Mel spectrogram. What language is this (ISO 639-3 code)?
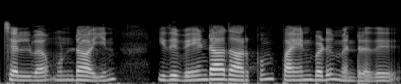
tam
